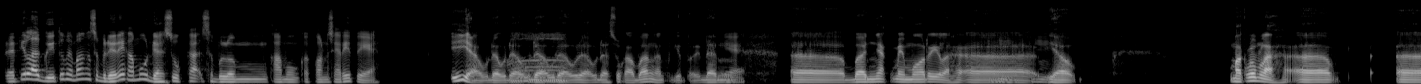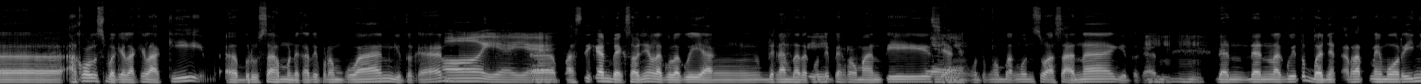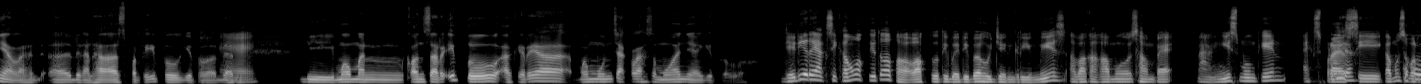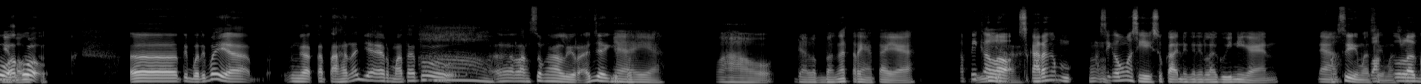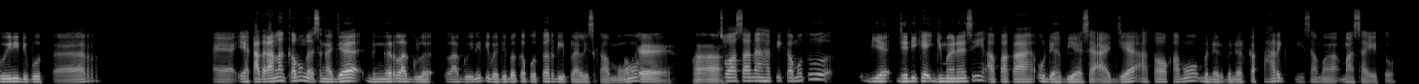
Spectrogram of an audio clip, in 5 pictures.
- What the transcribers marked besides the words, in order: tapping; alarm; other background noise; in English: "backsound-nya"; inhale; other noise; in English: "playlist"; tongue click
- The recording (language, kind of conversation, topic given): Indonesian, podcast, Apakah ada lagu yang selalu membuatmu bernostalgia, dan mengapa?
